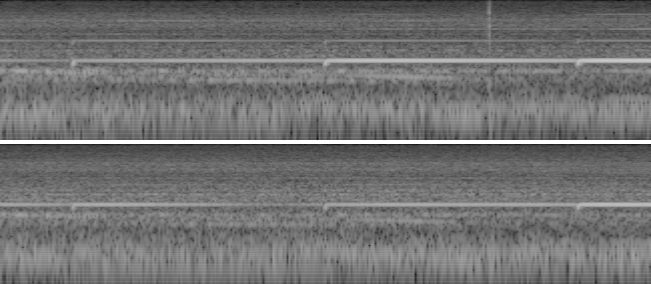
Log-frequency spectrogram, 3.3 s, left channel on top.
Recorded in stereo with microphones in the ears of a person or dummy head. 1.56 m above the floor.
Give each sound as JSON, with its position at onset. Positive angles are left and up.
{"t": 0.0, "sound": "a vehicle", "side_deg": 75}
